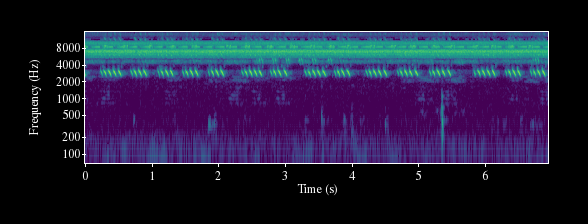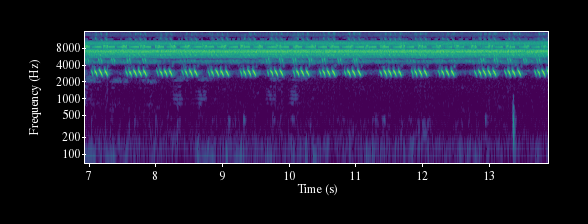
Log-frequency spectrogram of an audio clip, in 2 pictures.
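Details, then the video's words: Night crickets give steady rhythmic chirps, each a quick trill of three or four pulses, repeated roughly every half second against a dense, continuous high-pitched background chorus of other insects. "Sounds of Night Crickets"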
